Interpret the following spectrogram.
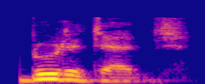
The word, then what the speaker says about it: Buttigieg: Did we talk last time about Buttigieg being, how do you pronounce it, Joe? Buttigieg.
